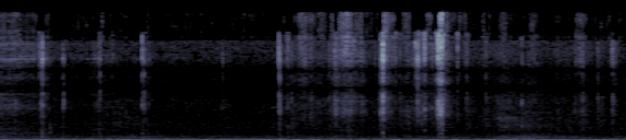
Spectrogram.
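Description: Scissors cutting through paper for an art journal page, giving a run of brisk snipping clicks close by over a low steady background hum, with no voices.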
